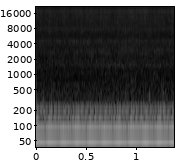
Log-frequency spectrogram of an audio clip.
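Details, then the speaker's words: BMW 840ci V8, first start after an accident crushed the driver's door: deep steady idle rumble with even beat, no ticks or knocks, engine sounding lovely. "The engine sounding perfect though. Oh, it's a lovely sound."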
